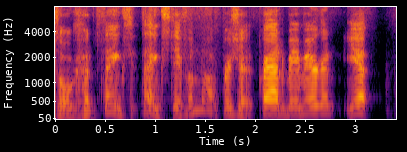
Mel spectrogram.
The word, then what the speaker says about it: Stefan: Because Stefan is Stefan, right? That's Stefan. Stefan. And it's Stephen, if it's spelt with the PH.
